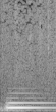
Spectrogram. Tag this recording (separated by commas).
Keyboard (musical), Piano, Music, Musical instrument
